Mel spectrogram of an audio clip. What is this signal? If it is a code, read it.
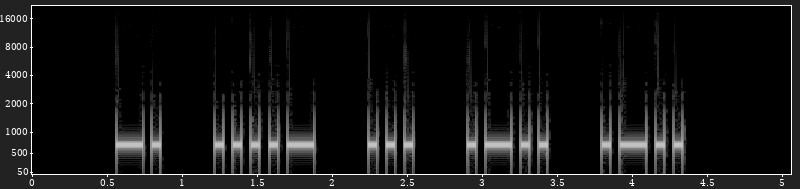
Morse code, heard as a keyed tone, about 20 wpm, spaced as for 14 wpm, 700 Hz. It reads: N4SLL
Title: 076 Lesson 13g - Letter L - Call Signs 20wpm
